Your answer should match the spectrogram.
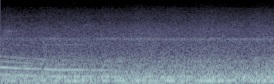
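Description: Vertical wind tunnel running: a steady, loud rush of air and fan noise. A cheer trails off, falling in pitch, within the first second.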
